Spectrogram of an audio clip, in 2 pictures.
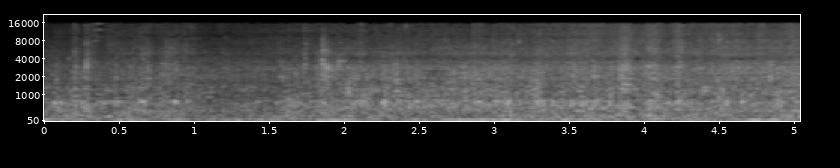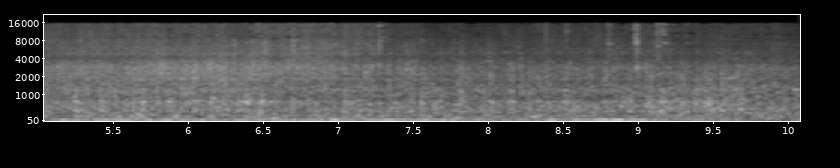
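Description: Heavy diesel engine of earthmoving machinery running steadily under a deep rumble, with a broader rise in engine noise around the middle.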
